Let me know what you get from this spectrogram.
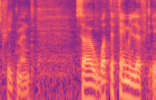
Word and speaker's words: FemiLift: Is the FemiLift, is that right? – Did I say that right? Yeah. Okay, so what is the difference between the FemiLift and the O shot?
